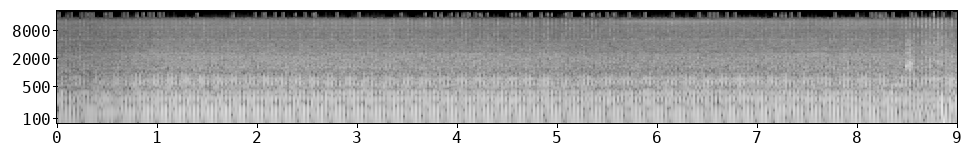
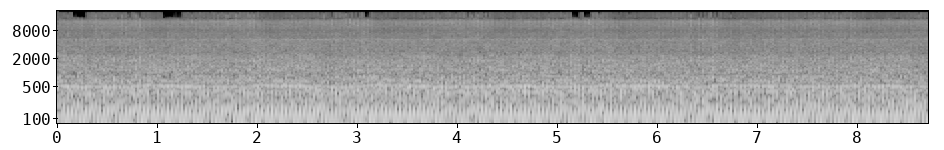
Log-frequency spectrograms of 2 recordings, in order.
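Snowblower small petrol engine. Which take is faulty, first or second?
second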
